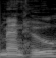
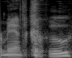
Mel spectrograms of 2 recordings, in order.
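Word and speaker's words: מן הוא: The word mana comes from the Hebrew word man who or man who you got to kind of spit in the back of your throat to pronounce it.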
